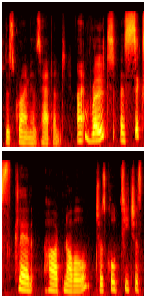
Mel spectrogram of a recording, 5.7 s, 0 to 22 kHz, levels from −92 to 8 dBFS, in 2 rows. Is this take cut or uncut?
cut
